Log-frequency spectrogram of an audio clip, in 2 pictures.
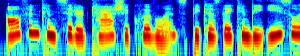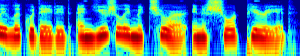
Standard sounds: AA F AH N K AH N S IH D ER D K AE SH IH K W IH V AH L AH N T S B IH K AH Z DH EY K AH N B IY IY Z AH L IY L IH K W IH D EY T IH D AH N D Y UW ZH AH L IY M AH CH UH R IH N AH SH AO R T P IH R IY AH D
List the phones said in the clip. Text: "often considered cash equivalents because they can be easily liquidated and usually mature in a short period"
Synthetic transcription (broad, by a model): AA F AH N K AH N S IH D ER D K AE SH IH K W IH V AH L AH N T S B IH K AH Z DH EY K AH N B IY IY Z L IY L IH K W IH D EY T IH D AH N Y UW ZH L IY M AH CH UH R IH N AH SH AO R T P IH R IY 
